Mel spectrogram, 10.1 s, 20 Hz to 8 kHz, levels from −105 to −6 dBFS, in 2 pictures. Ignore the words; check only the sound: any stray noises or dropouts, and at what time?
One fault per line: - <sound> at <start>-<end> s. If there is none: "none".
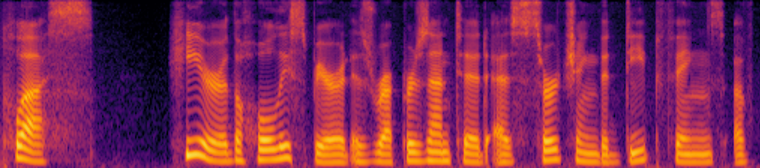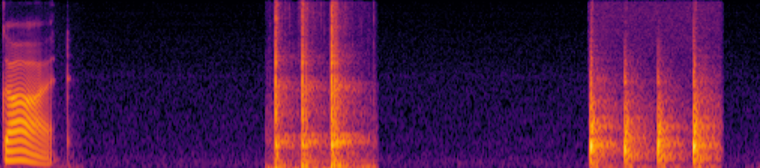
- tap at 6.8-7.6 s
- thud at 9.0-9.9 s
